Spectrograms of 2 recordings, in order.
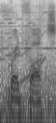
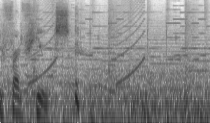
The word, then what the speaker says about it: Fuchs: is supposed to be Fred Fuchs. Oh, is it? Yeah, that's how the name is supposed to be pronounced.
